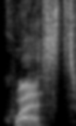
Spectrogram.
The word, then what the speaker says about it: quests: consists of various quests if you try to pronounce the word quests with your mouth closed quests you you might get a v open your mouth qu quests quests then there should be no problems quests qu qu qu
